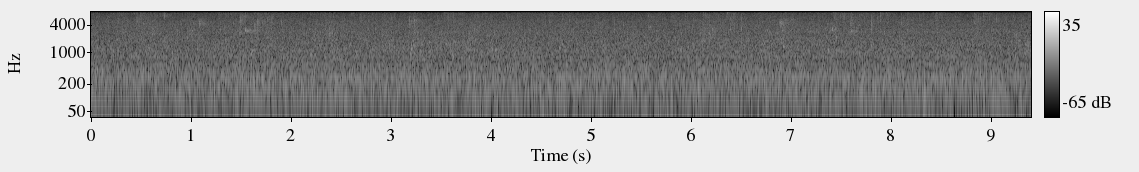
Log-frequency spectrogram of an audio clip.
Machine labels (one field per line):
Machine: pump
